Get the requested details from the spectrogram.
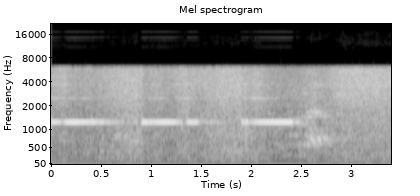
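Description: A forklift's warning beeper beeps in short pulses.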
